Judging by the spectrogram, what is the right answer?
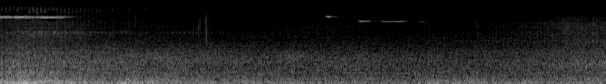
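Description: Car cabin noise while driving slowly along a town street: a steady low engine and tyre rumble.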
